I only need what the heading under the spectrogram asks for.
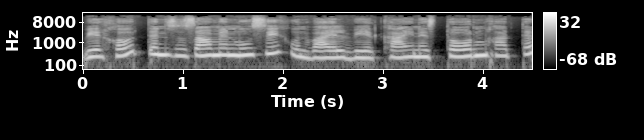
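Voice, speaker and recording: Heard dry and close with no echo, a woman with a high pitch and a dark, mellow tone speaks at a very slow pace with ordinary pitch variation. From Sri Lanka (Tamil). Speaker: asylum seeker, radio workshop participant. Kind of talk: reading a prepared text.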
